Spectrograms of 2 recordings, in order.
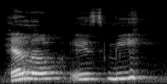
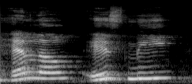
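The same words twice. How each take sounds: First: "Hello" thrown out loud and rising; [name] impression. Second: Loud, higher [name] style "Hello, it's me"; [name] impression. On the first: Repeating [name]'s line louder for the chat. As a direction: call out "Hello, it's me" big like [name]. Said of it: "That's [name]". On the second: Singing out [name]'s greeting to viewers loudly. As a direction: belt it out like [name]. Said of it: "That's [name], ain't it?".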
